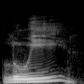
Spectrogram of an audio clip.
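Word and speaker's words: Louis: looking and he had a funny French name Louie as they pronounced it in France ello you is how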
